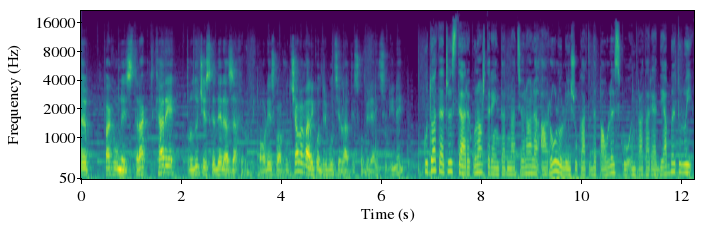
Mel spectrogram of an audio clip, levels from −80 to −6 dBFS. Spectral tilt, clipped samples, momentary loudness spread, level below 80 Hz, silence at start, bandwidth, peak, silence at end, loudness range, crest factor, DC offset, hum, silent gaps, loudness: -5 dB/octave; under 0.1%; 10 LU; -36 dBFS; 0 s; 16.5 kHz; 0 dBFS; 0 s; 3 LU; 18 dB; under 0.1%; none; none; -18 LUFS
